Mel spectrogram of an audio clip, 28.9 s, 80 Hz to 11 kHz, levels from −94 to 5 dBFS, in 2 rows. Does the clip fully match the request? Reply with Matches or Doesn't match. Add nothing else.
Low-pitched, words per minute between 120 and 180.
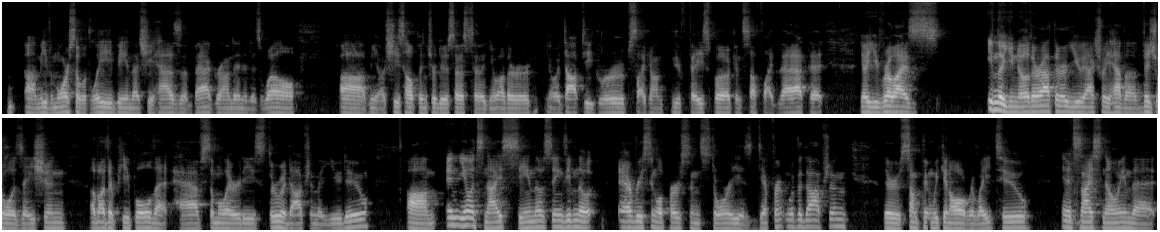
Doesn't match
